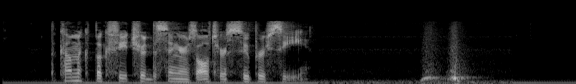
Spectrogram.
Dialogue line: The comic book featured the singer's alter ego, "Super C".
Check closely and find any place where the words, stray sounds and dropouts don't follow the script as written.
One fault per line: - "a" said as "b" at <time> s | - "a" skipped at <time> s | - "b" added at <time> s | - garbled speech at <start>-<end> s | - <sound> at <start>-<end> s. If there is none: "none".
- "ego" skipped at 2.3 s
- whoosh at 4.2-5.0 s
